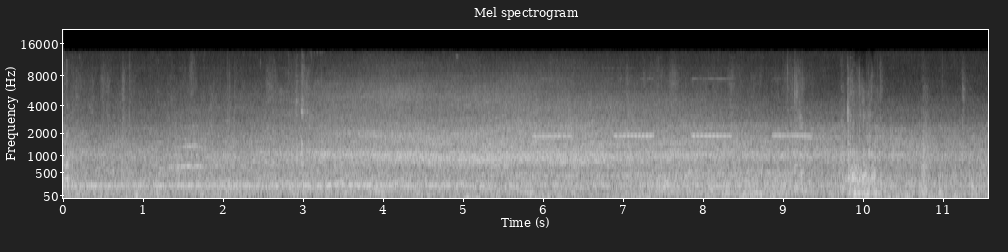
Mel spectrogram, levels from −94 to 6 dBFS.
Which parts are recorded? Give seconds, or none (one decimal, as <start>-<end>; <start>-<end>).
0.0-10.3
